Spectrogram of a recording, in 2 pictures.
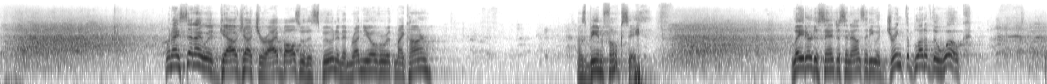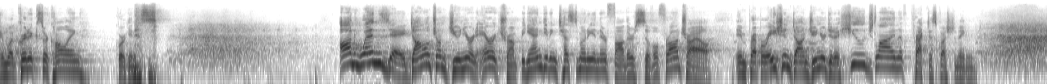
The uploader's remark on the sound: Live from Seattle!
